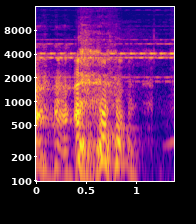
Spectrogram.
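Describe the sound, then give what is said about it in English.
A telephone rings with a steady, high electronic tone that runs through the whole moment, while soft chuckling and voices rise underneath in the middle. “Don't answer the phone.”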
